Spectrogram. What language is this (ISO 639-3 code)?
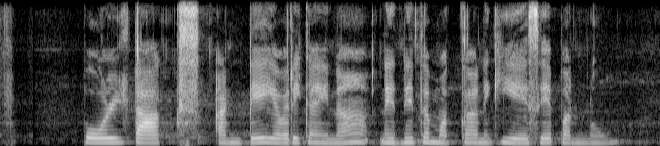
tel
